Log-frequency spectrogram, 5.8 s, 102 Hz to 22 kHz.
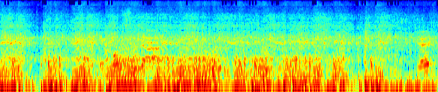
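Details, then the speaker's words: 2007 Suzuki GSX-R 600 that sat outside for months after losing power, air box removed: idle holds, but on throttle opening the revs stumble and nearly die. Blocking the intake hose doesn't help; plugs then fuel are suspected. "so my first thought was okay it's because the air box wasn't in so i actually held the hose with my thumb and nope still doing it"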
